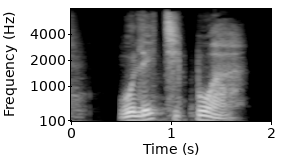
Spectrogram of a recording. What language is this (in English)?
Gen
